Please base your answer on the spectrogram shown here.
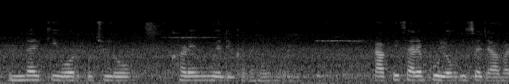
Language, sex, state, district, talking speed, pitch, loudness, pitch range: Hindi, female, Bihar, Sitamarhi, 175 wpm, 190 Hz, -27 LUFS, 180-200 Hz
